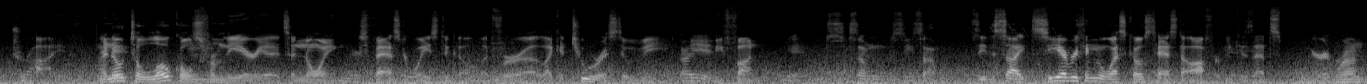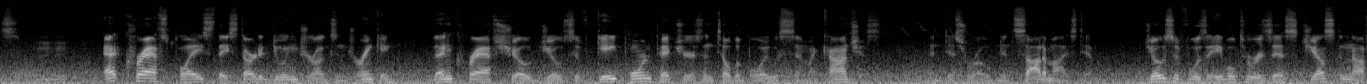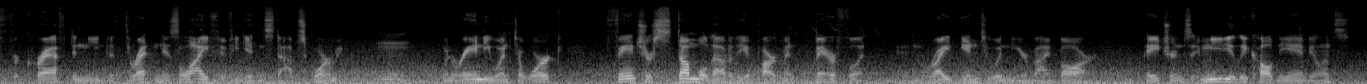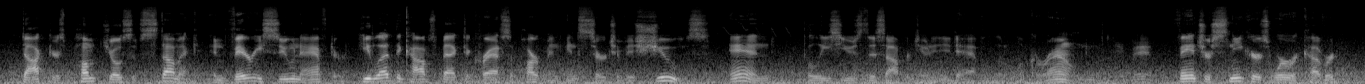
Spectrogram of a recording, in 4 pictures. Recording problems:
wind noise on the microphone; occasional gusts; 10 dB below the speech

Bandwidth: 15.5 kHz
